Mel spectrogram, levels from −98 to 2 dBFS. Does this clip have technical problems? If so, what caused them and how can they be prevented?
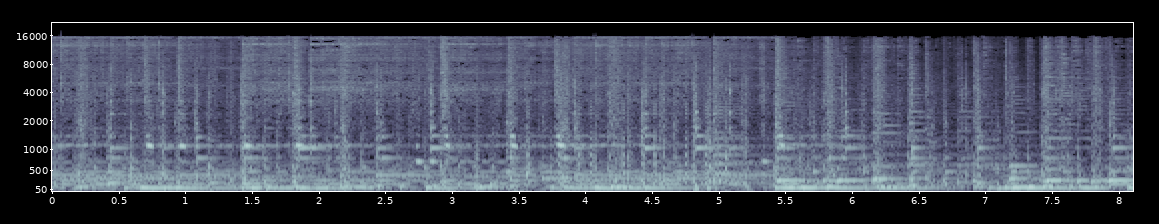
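Yes. GSM signalling bursts: from 3.57 to 4.91 s, a nearby 2G phone exchanging brief control transmissions had its radio pulses rectified by the audio circuitry, producing a galloping dit-dit-dit of short 217 Hz buzzes roughly as loud as the wanted sound. Keeping phones well away from microphones, cables and preamps, or switching them off, prevents this.

GSM phone buzz: from 4.96 to 7.66 s, the phone was in a call, pulsing its transmitter about 217 times a second, and the circuit demodulated it into a steady, harsh, harmonic-rich 217 Hz buzz about 16 dB below the signal. Using shielded, properly grounded cabling and RF-filtered inputs prevents it.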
